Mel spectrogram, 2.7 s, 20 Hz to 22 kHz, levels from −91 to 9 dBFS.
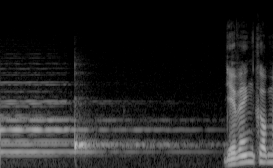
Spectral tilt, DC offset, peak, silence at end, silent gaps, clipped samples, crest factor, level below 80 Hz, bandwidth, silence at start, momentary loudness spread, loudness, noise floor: -6.5 dB/octave; under 0.1%; -10 dBFS; 0 s; none; under 0.1%; 20 dB; -74 dBFS; 12.5 kHz; 0 s; 23 LU; -29 LUFS; -54 dBFS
